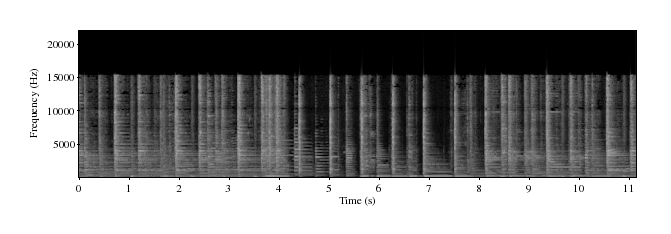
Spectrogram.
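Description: Three acoustic guitars playing an instrumental passage together, strummed chords under picked lines, with no singing. The playing thins out briefly about halfway, then comes back in full.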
